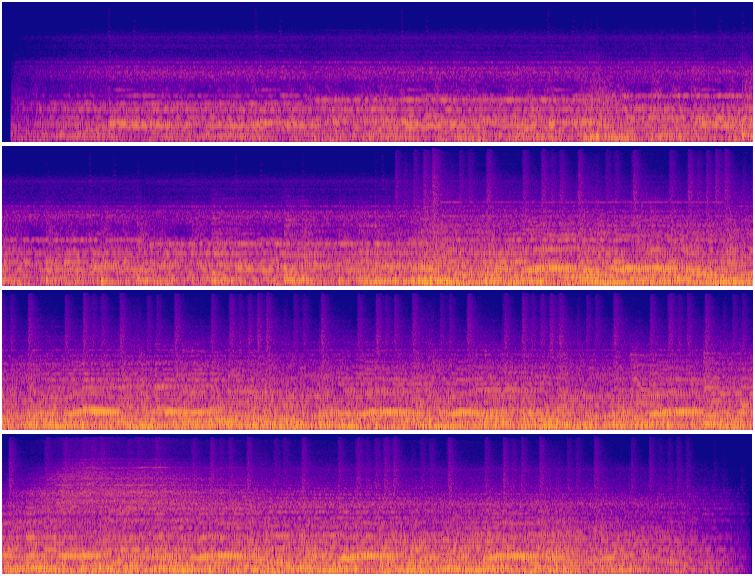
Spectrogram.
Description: Category:Boss themes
